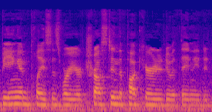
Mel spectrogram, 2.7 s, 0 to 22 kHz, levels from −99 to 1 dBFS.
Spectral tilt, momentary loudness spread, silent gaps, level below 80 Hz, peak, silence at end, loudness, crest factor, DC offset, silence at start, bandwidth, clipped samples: -5.5 dB/octave; 5 LU; none; -50 dBFS; -14 dBFS; 0 s; -32 LUFS; 18 dB; under 0.1%; 0 s; 16 kHz; under 0.1%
